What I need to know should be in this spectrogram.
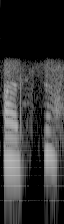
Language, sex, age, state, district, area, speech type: Bengali, female, 18-30, West Bengal, Birbhum, urban, conversation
